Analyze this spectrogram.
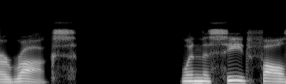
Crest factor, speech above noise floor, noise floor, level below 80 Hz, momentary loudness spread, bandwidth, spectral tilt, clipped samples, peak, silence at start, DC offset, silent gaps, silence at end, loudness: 16 dB; over 74 dB; under -90 dBFS; -48 dBFS; 13 LU; 5.4 kHz; -6.5 dB/octave; under 0.1%; -2 dBFS; 0 s; under 0.1%; 0.77-1.79 s; 0 s; -17 LUFS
